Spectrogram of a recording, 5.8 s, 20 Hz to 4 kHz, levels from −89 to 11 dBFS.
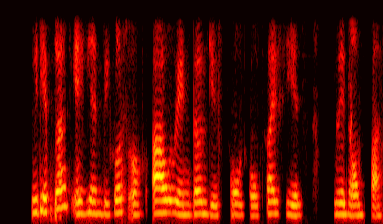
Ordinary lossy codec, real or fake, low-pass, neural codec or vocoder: none; fake; 3.6 kHz; codec, 24 kHz, 1.5 kbps, HILCodec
